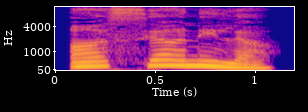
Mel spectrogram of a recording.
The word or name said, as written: ಆಸ್ಯಾನಿಲ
